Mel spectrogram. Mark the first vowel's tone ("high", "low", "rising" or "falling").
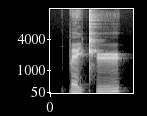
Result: low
